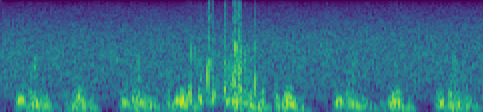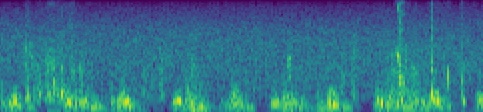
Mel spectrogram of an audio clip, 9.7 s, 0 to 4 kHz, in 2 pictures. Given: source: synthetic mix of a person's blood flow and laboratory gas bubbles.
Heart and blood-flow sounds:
Doppler ultrasound of blood flow; precordium
1.85-2.65 s: bubbles
5.04-5.62 s: bubbles
8.75-9.02 s: bubbles
9.09-9.34 s: bubbles
9.41-9.50 s: bubbles
From the record:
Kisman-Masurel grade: 223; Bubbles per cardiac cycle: several, 3 to 8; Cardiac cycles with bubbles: 10 to 50%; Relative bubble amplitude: loud (0.450 to 0.775); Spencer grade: 2 (many but less than half of the cardiac periods contain bubble signals, singularly or in groups); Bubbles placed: only in the low amplitude regions of the cardiac cycle

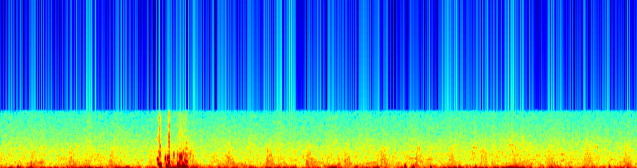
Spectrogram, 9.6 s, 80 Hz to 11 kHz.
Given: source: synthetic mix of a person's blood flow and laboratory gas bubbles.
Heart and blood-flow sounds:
Doppler ultrasound of blood flow; subclavian vein
2.34-2.85 s: bubbles
From the record:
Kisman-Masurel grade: 212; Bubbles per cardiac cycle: several, 3 to 8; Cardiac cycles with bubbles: 1 to 10%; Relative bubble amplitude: moderate (0.250 to 0.450); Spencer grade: 1 (occasional bubble signal discernible with the cardiac motion signal, with majority of cardiac periods free of bubbles); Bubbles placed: anywhere in the cardiac cycle

